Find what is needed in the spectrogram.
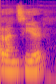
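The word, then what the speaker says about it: Rancière: he tomado un poco a rancier que se pronuncia así un poco y lo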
